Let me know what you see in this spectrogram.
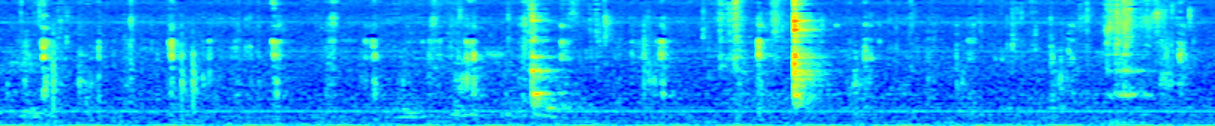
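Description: Close-up chewing of a mouthful of pan-fried octopus tentacle and salad, with small wet mouth clicks throughout and two sharper clicks, about halfway through and again a little later. A low steady hum sits under it.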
